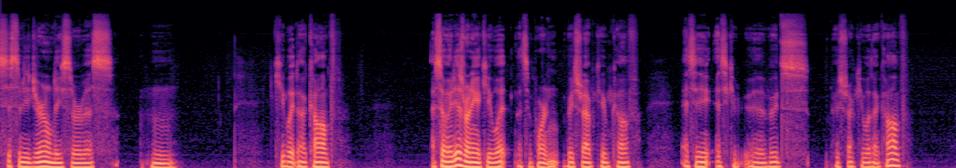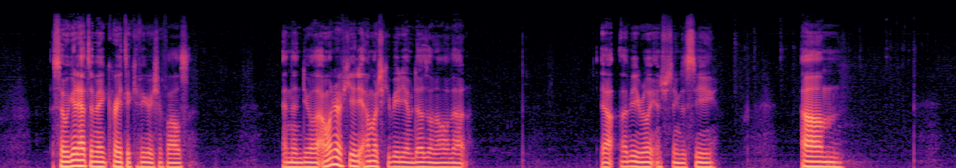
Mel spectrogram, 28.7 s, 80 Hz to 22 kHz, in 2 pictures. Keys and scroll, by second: 24.3 ctrl+a, 24.5 ctrl+a, 24.9-28.3 typing, 25.9 ctrl+a, 26.0 ctrl+a.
